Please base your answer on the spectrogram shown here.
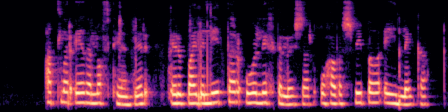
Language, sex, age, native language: Icelandic, female, 18-19, Icelandic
